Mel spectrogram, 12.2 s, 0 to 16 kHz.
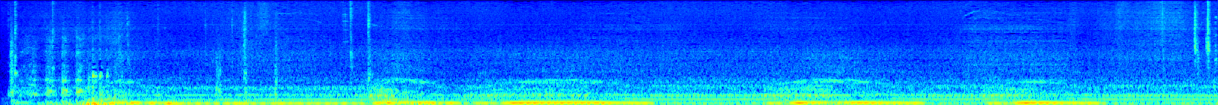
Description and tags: Car start 3
I recently contributed a track to a Triple LP set of krautrock cover versions ("Head Music 2", released by Fruits De Mer Records, December 2020). The song I chose to cover was Kraftwerk's "Autobahn".
If you know the track, you'll know that it uses synthesised traffic sounds alongside recordings of the same. On my version, I achieved these in three ways:
2) I got in my car with my Zoom recorder and made my own recordings of the engine starting, stopping, etc
3) I made my own sound effects using virtual synths and effects in Ableton Live 10
This particular sound falls into the second category.
car, car-engine, car-engine-ignition, car-engine-start, cars, driving, engine, engine-ignition, engine-start, ignition, road, start, starting, street, traffic, turning-over, turn-over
